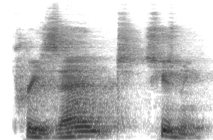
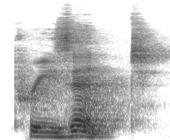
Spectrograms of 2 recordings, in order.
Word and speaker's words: present: shared with you that two-syllable nouns, more often than not, are usually stressed on the first syllable. We looked at examples together there. Present, export, China, and table. Whereas with two-syllable verbs are usually stressed on the second syllable. And examples of those: present, export, decide, begin.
